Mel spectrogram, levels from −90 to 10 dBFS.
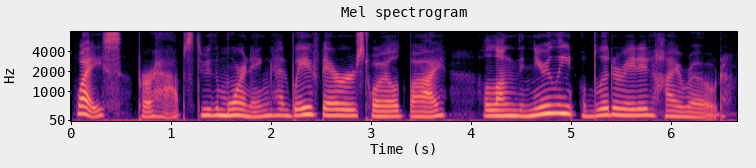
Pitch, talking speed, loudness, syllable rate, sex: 195 Hz, 135 wpm, -16 LUFS, 4.5 syllables/s, female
